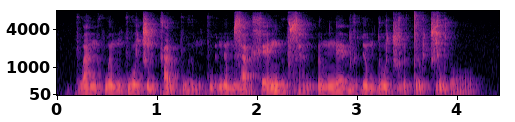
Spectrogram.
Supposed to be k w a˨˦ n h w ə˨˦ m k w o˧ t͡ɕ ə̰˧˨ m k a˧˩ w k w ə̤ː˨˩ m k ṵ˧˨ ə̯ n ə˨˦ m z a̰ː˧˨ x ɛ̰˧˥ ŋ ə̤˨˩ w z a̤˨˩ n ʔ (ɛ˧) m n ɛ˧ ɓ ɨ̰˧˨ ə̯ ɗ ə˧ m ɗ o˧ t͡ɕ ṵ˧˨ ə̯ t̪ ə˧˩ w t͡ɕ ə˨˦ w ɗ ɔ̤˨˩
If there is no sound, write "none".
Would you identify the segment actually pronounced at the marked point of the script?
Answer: ə˧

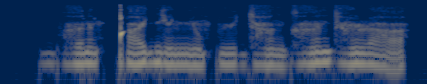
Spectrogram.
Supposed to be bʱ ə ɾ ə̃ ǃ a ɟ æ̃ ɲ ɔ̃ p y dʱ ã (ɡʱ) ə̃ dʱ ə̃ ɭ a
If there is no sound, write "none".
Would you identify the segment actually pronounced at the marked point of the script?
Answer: ɡʱ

